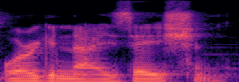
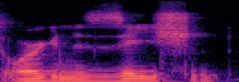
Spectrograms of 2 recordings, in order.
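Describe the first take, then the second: First: The vowel after 'organ' is a full diphthong. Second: The vowel after 'organ' is reduced to schwa. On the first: "In British English, it stays organization" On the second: "in North American English, it's organization"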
